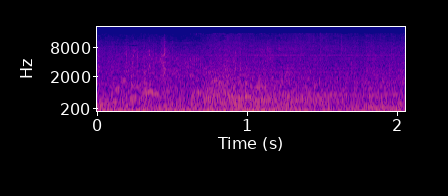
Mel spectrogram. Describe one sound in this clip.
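An electric discharge crackles and buzzes.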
